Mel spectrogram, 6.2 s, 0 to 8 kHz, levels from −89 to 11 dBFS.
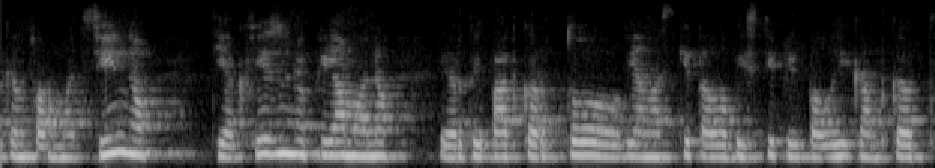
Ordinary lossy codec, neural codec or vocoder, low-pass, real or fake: MP3, 64 kbps; none; 7.2 kHz; real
